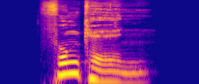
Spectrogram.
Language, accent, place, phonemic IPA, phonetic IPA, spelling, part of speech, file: German, Germany, Berlin, /ˈfʊŋkəln/, [ˈfʊŋ.kl̩n], funkeln, verb, De-funkeln.ogg
- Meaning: to sparkle, twinkle, glitter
